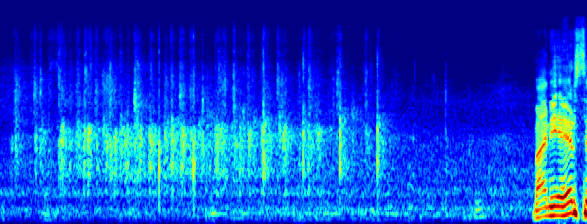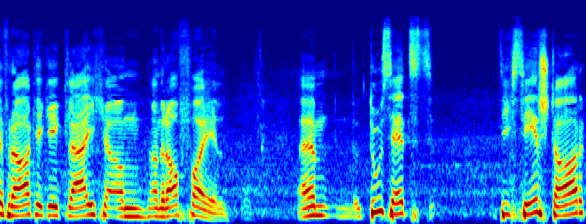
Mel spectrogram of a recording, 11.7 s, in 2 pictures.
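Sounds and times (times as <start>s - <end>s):
audience applause: 0.0s - 4.2s
speech: 5.3s - 8.2s, 8.8s - 10.3s, 10.9s - 11.7s.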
